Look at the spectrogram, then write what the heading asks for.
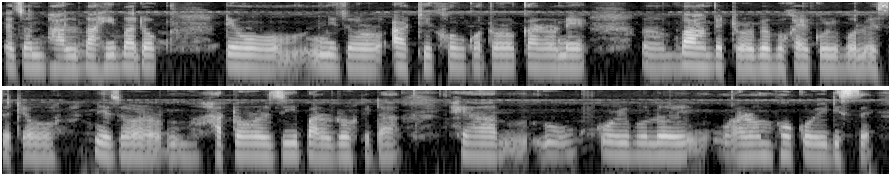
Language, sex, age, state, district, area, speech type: Assamese, female, 45-60, Assam, Dibrugarh, rural, spontaneous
